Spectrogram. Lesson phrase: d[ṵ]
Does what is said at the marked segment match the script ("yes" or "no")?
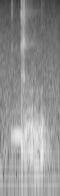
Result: yes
